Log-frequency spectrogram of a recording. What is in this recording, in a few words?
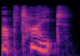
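"uptight", British English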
